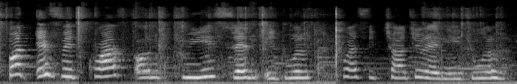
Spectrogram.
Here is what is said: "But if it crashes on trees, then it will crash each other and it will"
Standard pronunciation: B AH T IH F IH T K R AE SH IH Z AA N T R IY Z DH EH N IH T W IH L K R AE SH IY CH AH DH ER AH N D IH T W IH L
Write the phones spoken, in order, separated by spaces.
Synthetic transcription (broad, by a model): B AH T IH F IH T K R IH S AA N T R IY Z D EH N IH T W IH L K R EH S IY CH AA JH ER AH N IH T W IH L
